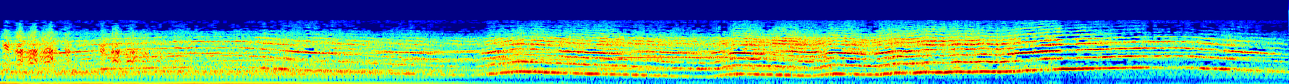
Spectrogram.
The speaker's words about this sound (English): Wait, what's that? Sounds like the police. Yes, it is. Hold on, Professor. It looks as if we're in for a chase.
